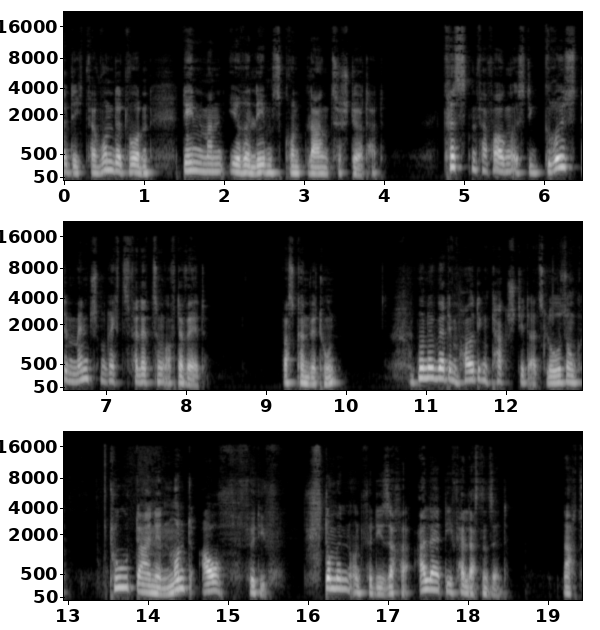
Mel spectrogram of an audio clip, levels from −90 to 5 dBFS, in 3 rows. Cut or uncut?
uncut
